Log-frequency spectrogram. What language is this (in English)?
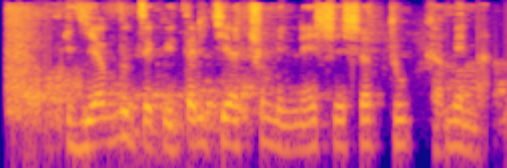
Kinyarwanda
